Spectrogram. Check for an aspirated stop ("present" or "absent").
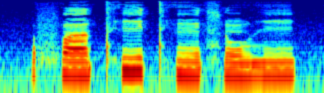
present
